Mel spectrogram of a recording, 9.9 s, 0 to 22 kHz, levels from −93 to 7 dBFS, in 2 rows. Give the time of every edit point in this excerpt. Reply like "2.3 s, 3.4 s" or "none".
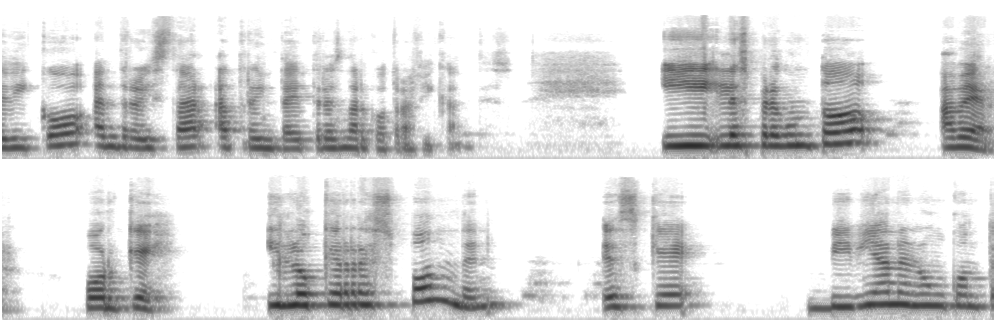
6.2 s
